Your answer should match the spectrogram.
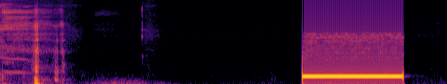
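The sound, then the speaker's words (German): A short burst of noise opens, then after a quiet pause a single loud, steady telephone ringback tone from a late outgoing call sounds for about a second before cutting off. “Hörst du es klingeln? Ja, ich höre es auf jeden Fall klingeln.”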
